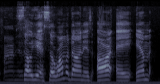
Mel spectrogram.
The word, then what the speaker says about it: Ramahdan: Ramadan. Ramadan. HDAN. It is. Spell it one more time for the ones that ain't here. RAMAHDAN. All right. Did you get that? Ramadan.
